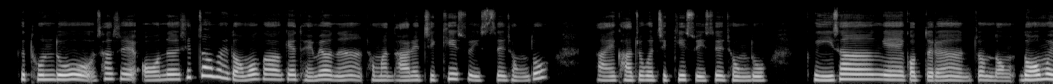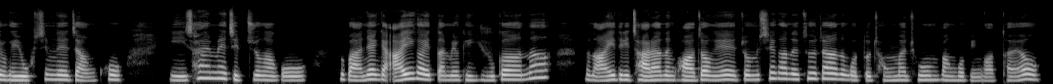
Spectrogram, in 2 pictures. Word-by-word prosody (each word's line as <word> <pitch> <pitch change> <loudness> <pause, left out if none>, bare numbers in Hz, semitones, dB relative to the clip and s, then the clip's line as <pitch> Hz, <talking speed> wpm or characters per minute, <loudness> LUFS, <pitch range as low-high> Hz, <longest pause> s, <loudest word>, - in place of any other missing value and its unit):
그 230 - -2
돈도 225 0 +3
사실 250 +1 -2
어느 210 +4 0
시점을 335 +1 +1
넘어가게 225 +1 0
되면은 205 -1 -2
정말 195 -1 -5
나를 195 +1 -2
지킬 210 +5 -3
수 240 -3 -3
있을 190 +1 -3
정도 195 - -3 0.5
나의 190 -1 -3
가족을 200 +1 -1
지킬 200 +2 -2
수 205 -2 -2
있을 185 +3 0
정도 185 -1 -2 0.4
그 - - -5
이상의 230 +1 +3
것들은 190 -1 -1
좀 200 -2 -1
너 170 -2 -5
너무 215 +4 +5
이렇게 205 -3 +3
욕심내지 215 +2 +1
않고 195 +4 -2 0.5
이 190 -1 0
삶에 280 +2 +1
집중하고 195 -3 -1 0.3
또 235 - -4
만약에 225 +4 +3
아이가 240 +7 +5
있다면 215 -2 0
이렇게 200 -2 -2
육아나 225 +10 +1 0.3
그런 220 -3 -3
아이들이 215 +4 +2
자라는 200 0 +2
과정에 205 +2 +2
좀 220 -1 0
시간을 260 0 0
투자하는 255 -2 +2
것도 195 -1 -2
정말 195 +1 -4
좋은 205 0 -3
방법인 190 -3 -4
것 175 0 -6
같아요. 220 +5 -1
205 Hz, 330 characters per minute, -20 LUFS, 195-230 Hz, 0.5 s, 너무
